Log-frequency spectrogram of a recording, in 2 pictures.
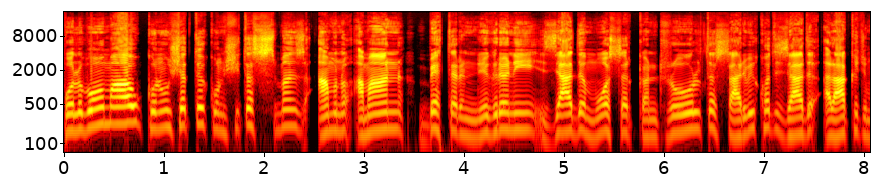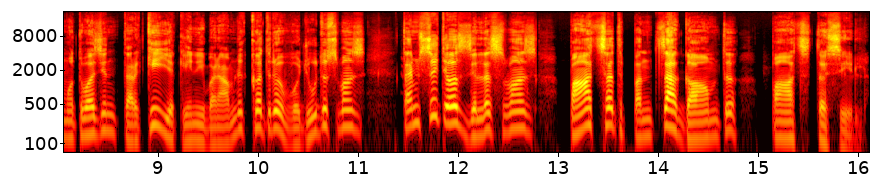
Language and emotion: Kashmiri, neutral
